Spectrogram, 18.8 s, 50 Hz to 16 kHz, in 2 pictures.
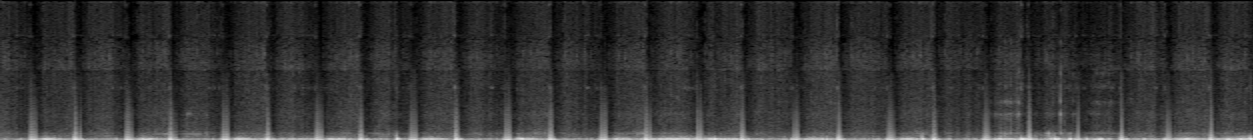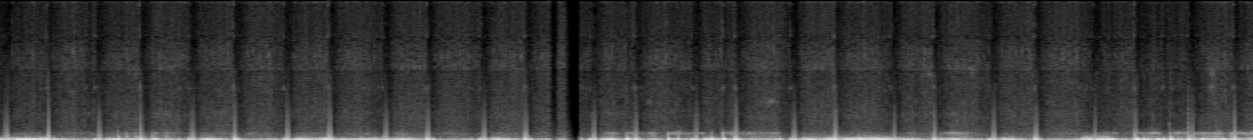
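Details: Two adult women take turns listening with a stethoscope to share their heartbeats: a steady, regular heartbeat at about 80 a minute with a low background hum, a normal heartbeat.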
